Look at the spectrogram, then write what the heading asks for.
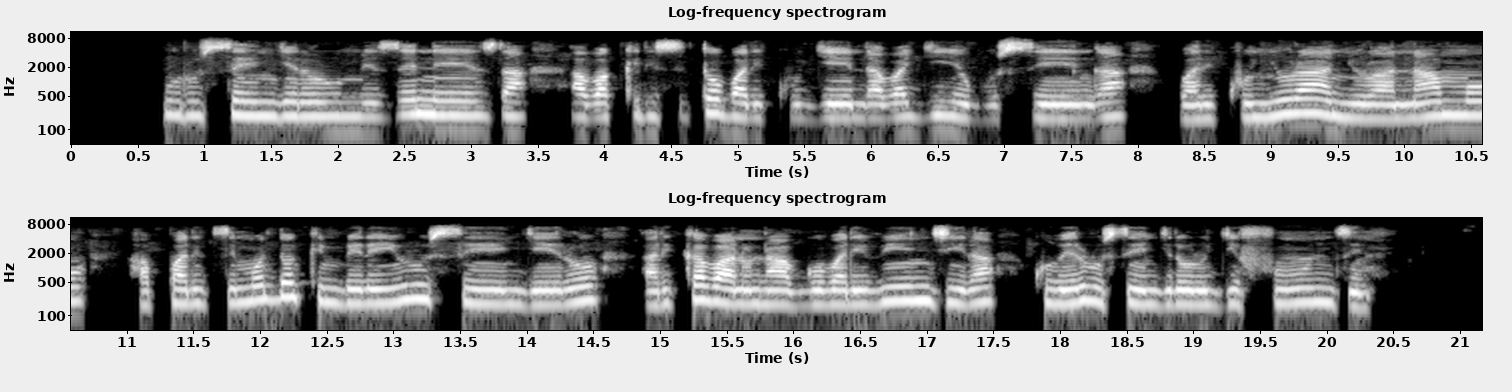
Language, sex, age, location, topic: Kinyarwanda, female, 50+, Musanze, government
